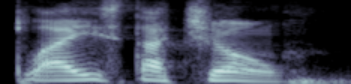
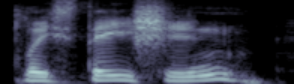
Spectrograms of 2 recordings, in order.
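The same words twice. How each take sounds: First: PlayStation mangled as "ply-sta-CHO"; wrong pronunciation. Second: Said in the usual way. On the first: Shown as a demonstration. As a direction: mispronounce PlayStation with "tachon" for "tation". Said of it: "it's a pronunciation problem". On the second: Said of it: "PlayStation has different accents".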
